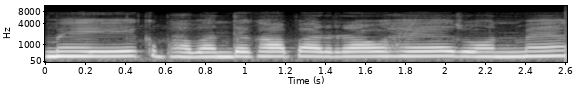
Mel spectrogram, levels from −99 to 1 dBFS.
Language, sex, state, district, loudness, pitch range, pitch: Bundeli, female, Uttar Pradesh, Hamirpur, -12 LUFS, 245-255 Hz, 250 Hz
